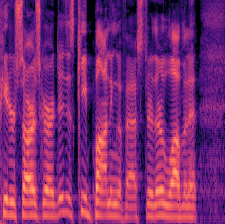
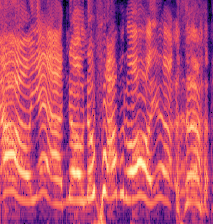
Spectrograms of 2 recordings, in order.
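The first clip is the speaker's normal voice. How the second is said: very high, loud fake-friendly yes; forced cheery; 13 semitones higher, 12 dB louder than usual. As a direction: overdo the fake welcome. Dad cheerfully hiding annoyance.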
